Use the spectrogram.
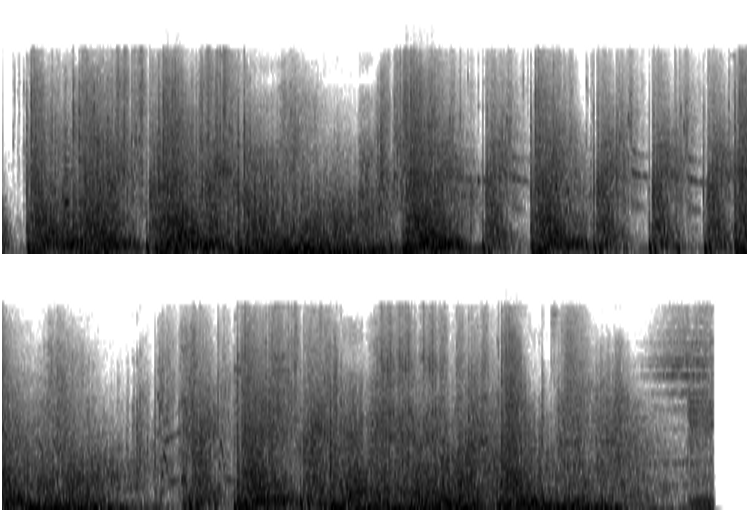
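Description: Heavy gunfire and explosions in the Max Payne video game: loud, continuous bursts of shots mixed with booming blasts in repeated waves for nearly twenty seconds, with no talking.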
